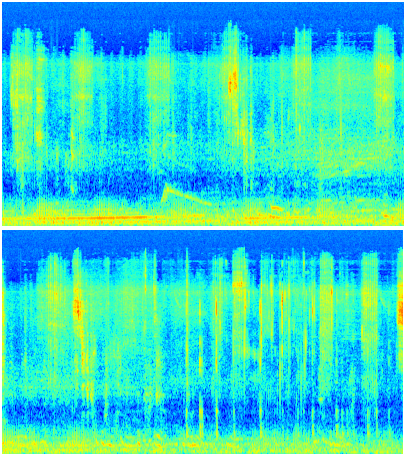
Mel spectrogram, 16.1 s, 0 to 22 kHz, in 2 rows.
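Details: Stray cat basking in the sun on an engawa veranda while its face and head are tickled, filmed on a GoPro HERO8; a steady, low rumbling purr runs throughout, with scattered rustling and a faint human voice.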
